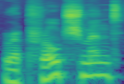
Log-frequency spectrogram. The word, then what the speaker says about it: rapprochement: I think it's in English it's pronounced rapprochement between the Arabs and Israel.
